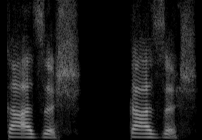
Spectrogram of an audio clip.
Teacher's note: The S that is coming in the middle of the word, it is coming in between two vowels. So our rule says it is z, whereas the last S is sh.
